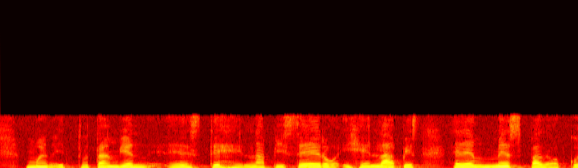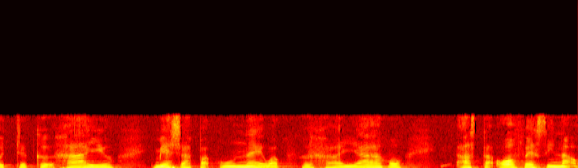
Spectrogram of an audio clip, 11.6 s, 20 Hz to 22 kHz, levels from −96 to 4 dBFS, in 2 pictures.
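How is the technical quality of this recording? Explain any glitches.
The technical quality is poor: a steady hiss and a dull, rough codec coloration run through the whole speech recording.

Low bit depth with dither, throughout: an even, constant hiss sits about 35 dB below the speech, with no grinding distortion. The signal appears to be reduced to about 9 bits, with random dither added before rounding, which turns the quantisation error into uniform white noise.

Dolby Digital compression, throughout: the speech sounds dull and muffled, with nothing above 7 kHz, and a rough, fluttering noise clings around voiced tones. This is likely AC-3-style coding at a very low bitrate, near 48 kbps. The encoder cuts the bandwidth and leaves many frequency lines without mantissa bits, so the decoder fills them with noise.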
